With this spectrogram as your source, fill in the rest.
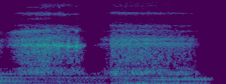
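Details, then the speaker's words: An adult imitates wheezing, not a real patient: two noisy, whistly breaths mimicking labored breathing through narrowed airways. "if you wheeze it means you're having trouble breathing so"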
